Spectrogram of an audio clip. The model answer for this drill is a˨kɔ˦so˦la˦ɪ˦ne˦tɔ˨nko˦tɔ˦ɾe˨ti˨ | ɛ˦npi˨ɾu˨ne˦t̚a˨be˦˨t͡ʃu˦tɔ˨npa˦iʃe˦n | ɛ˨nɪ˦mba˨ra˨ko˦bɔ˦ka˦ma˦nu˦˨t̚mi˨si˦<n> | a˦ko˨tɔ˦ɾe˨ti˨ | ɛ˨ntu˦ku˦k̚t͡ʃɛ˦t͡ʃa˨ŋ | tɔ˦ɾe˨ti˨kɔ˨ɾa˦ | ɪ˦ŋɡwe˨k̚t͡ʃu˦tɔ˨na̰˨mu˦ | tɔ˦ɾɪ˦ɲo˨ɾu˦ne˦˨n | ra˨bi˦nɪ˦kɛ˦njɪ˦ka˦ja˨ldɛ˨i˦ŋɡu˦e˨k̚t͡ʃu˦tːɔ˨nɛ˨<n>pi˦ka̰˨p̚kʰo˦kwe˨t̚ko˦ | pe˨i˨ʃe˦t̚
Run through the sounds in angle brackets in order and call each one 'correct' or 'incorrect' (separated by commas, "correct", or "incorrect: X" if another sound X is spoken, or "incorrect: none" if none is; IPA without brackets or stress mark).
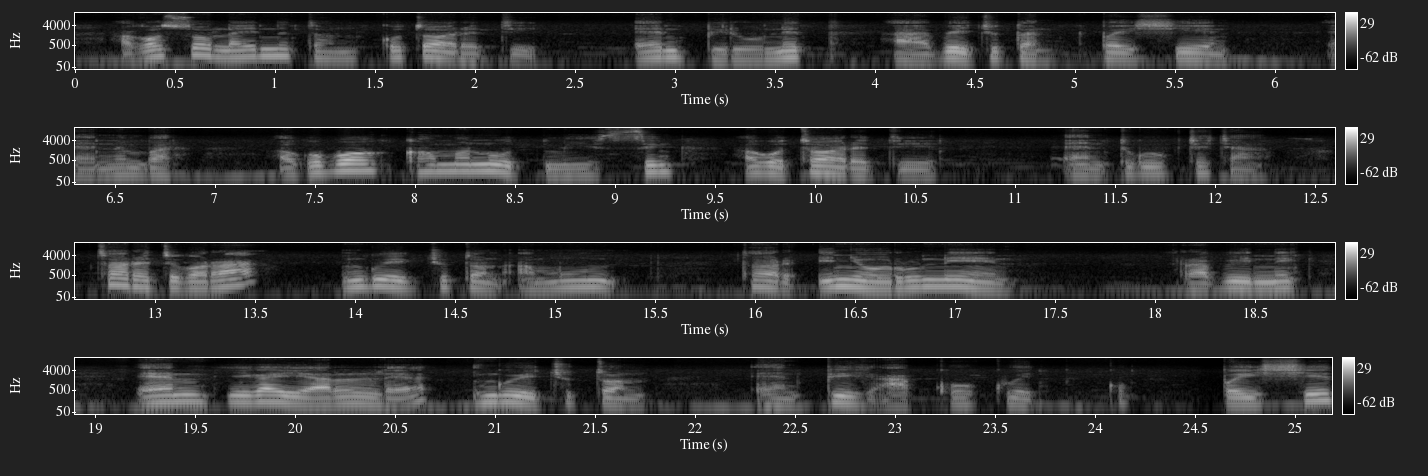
incorrect: ŋ, correct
